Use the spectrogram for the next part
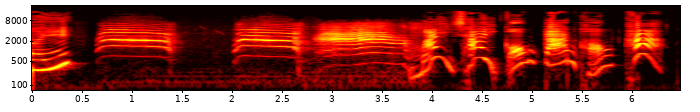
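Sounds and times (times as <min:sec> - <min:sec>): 
cat meowing: 0:00.6 - 0:03.9
speech: 0:04.1 - 0:06.1.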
